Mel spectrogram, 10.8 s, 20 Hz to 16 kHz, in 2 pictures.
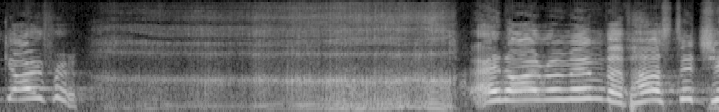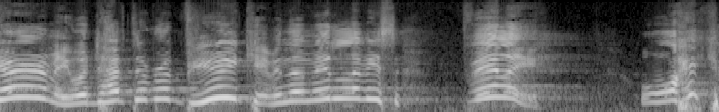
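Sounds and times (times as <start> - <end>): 
speech: 0.3 - 1.0, 3.7 - 9.6, 10.2 - 10.7
man imitating loud snoring with a constricted windpipe: 0.7 - 3.6.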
